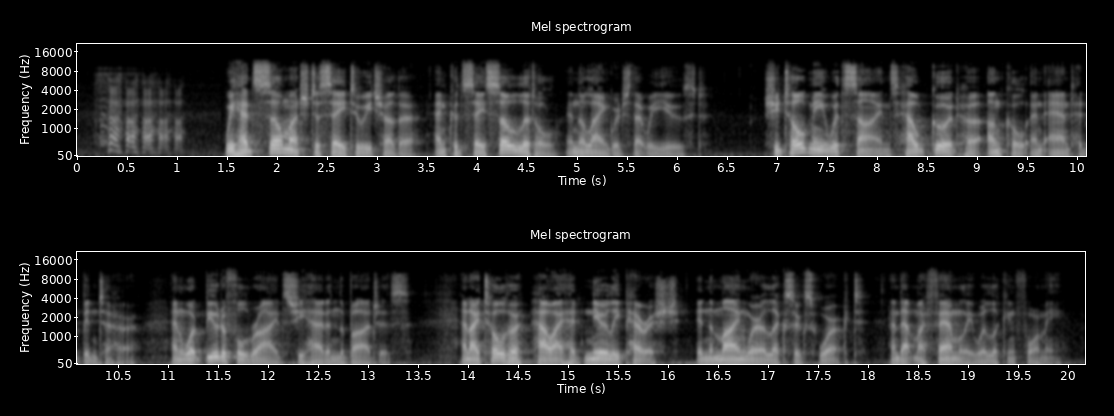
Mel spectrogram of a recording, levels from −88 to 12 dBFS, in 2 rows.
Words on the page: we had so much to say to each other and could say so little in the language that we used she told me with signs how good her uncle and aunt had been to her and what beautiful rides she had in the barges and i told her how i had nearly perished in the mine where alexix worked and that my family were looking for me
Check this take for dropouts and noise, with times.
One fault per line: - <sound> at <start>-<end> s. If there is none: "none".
- laugh at 0.2-1.1 s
